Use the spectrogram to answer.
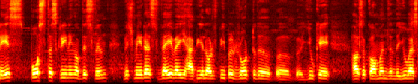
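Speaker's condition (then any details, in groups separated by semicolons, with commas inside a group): No condition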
